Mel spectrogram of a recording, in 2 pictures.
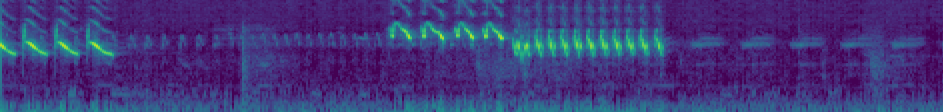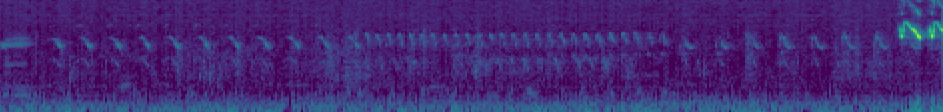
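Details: Yellow-fronted canary song, training audio for cage birds. Short bursts of high chirping with a quick buzzy trill sit between long quiet stretches, with one final brief twitter.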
